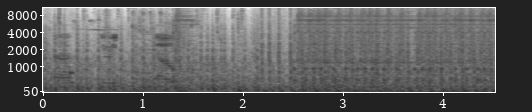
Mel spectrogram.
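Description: A tank machine gun firing in the WW2 game Total Tank Simulator, sustained rapid bursts over a dense battle din of gunfire, loud and continuous without pause.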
